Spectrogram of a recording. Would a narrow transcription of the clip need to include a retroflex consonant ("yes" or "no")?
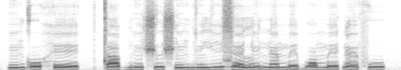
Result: no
